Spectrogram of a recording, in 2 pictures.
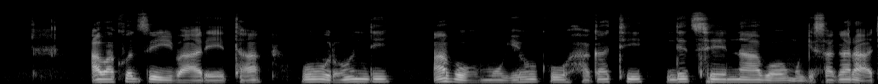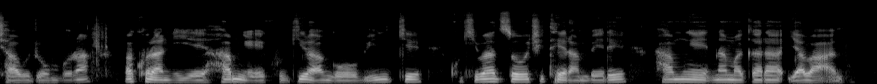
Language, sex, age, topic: Rundi, male, 18-24, education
